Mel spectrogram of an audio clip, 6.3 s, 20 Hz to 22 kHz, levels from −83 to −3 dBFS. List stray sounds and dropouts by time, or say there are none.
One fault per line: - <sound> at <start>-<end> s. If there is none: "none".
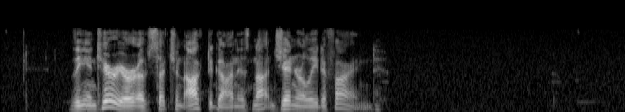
none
